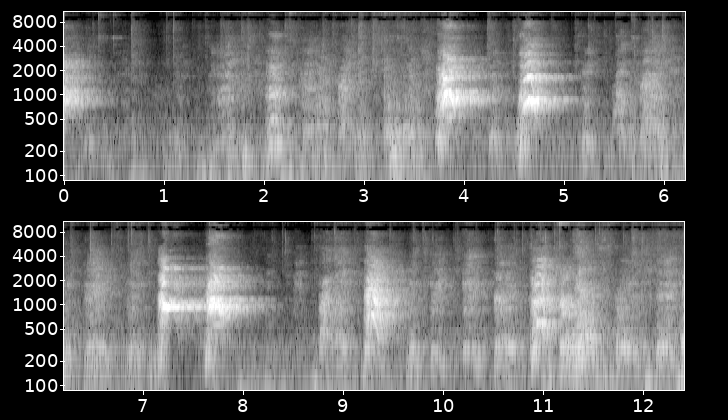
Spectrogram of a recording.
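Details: Three pet dogs at play, the female sheprador among them: scattered loud barks, some doubled, mixed with low grumbles and snuffles, while people talk quietly in the background.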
